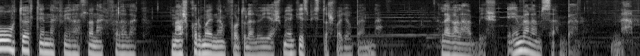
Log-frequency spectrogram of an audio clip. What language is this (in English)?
Hungarian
